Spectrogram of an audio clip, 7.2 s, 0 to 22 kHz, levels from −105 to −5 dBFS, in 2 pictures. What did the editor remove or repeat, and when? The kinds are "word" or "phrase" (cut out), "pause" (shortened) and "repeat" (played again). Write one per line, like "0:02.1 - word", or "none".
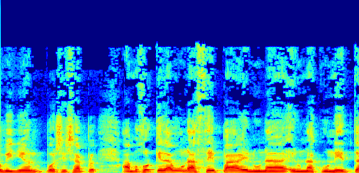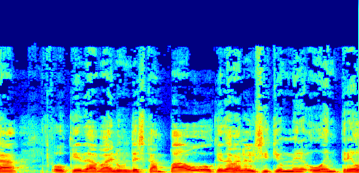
none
